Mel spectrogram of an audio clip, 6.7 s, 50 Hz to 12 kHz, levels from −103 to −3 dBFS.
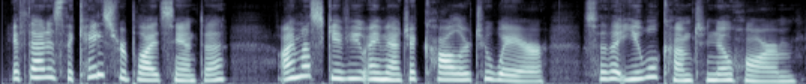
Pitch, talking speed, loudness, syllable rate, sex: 255 Hz, 215 wpm, -17 LUFS, 4.8 syllables/s, female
